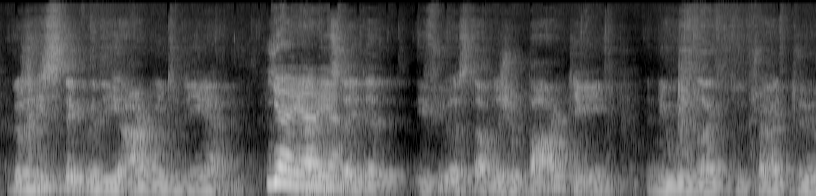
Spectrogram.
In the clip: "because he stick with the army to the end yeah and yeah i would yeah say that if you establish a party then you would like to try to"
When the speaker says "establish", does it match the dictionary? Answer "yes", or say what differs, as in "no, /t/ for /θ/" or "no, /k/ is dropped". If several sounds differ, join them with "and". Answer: yes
